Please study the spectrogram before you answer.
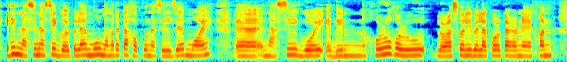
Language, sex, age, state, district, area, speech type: Assamese, female, 30-45, Assam, Biswanath, rural, spontaneous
